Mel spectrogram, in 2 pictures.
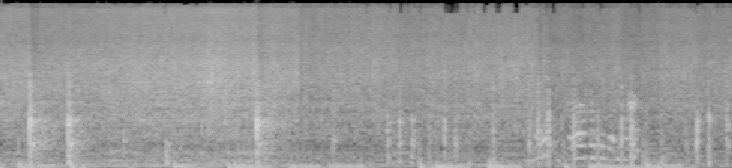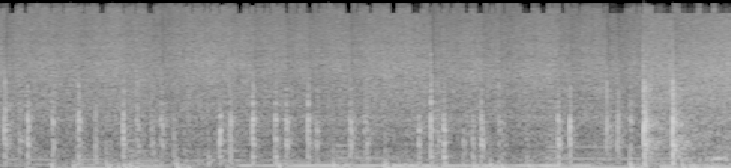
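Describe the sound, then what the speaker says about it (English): Chopped onions sizzle steadily in a hot pan for a lasagna while a spoon stirs them, giving frequent scraping clicks over a continuous frying hiss, close and fairly loud with no voice. "Brown my onions."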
